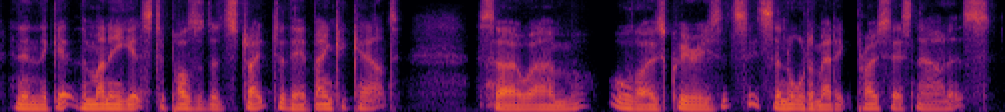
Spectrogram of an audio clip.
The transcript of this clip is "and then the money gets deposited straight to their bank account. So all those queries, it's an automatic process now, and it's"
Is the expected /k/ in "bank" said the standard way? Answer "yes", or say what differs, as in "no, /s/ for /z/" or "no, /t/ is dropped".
yes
